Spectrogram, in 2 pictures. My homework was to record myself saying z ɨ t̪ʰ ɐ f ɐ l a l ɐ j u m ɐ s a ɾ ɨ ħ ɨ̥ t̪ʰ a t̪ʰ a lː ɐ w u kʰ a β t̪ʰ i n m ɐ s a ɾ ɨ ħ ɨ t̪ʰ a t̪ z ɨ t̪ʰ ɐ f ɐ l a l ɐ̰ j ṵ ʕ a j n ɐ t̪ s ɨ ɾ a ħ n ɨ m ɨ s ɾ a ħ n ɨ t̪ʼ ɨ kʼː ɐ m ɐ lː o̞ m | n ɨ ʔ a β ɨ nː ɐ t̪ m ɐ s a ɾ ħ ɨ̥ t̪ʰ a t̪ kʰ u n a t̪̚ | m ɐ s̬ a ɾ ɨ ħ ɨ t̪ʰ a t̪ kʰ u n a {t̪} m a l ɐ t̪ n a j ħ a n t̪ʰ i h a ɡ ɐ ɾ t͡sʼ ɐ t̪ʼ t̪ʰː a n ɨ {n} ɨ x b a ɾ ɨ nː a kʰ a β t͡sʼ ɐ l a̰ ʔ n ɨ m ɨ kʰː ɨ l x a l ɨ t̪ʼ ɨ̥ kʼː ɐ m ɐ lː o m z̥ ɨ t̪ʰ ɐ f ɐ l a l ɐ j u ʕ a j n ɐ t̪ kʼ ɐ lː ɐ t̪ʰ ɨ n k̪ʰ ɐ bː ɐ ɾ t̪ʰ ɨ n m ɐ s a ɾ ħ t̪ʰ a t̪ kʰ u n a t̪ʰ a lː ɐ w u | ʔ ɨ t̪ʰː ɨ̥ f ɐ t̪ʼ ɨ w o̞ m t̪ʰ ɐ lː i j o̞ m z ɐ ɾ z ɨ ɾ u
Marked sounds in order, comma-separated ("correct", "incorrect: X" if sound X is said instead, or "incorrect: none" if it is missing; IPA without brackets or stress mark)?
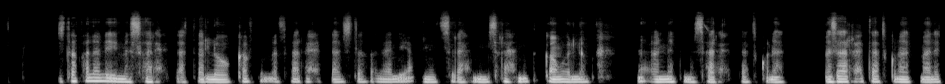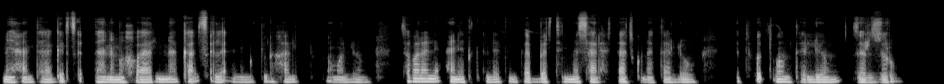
correct, incorrect: m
